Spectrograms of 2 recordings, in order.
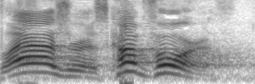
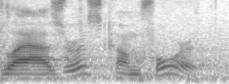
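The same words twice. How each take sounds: First: It is said loudly and forcefully. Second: It is said quietly and casually.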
